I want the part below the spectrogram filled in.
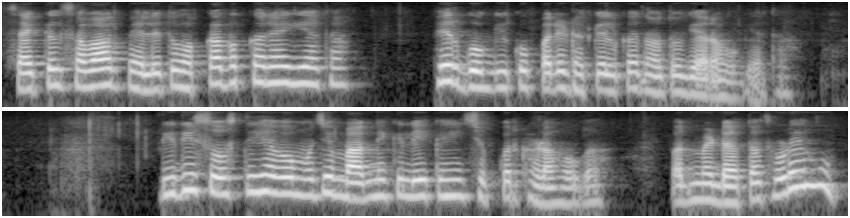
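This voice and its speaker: A woman reads a short story aloud in a calm, even voice. Her first-person narration moves steadily from line to line. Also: medium pitch. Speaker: story reader.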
